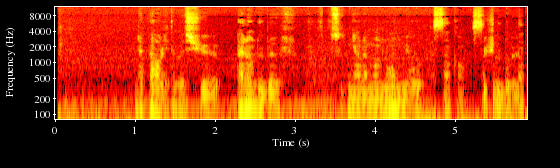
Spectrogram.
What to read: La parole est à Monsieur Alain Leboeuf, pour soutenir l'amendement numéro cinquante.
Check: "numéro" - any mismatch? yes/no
no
